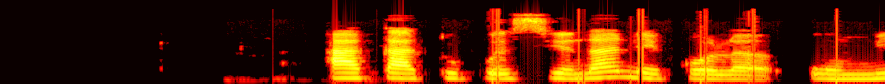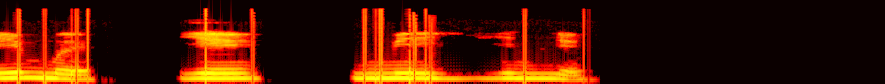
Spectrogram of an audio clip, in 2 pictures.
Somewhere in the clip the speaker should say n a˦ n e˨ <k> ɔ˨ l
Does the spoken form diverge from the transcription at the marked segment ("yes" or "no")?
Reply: no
